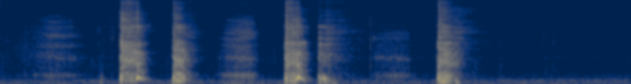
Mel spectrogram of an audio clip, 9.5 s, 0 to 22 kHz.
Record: three_cough_length: 9.5 s
three_cough_amplitude: 6224
three_cough_signal_mean_std_ratio: 0.31
survey_phase: beta (2021-08-13 to 2022-03-07)
age: 18-44
gender: Male
wearing_mask: 'No'
symptom_cough_any: true
symptom_runny_or_blocked_nose: true
symptom_sore_throat: true
symptom_fatigue: true
symptom_headache: true
smoker_status: Never smoked
respiratory_condition_asthma: false
respiratory_condition_other: false
recruitment_source: Test and Trace
submission_delay: 0 days
covid_test_result: Positive
covid_test_method: LFT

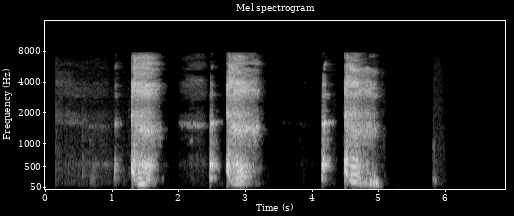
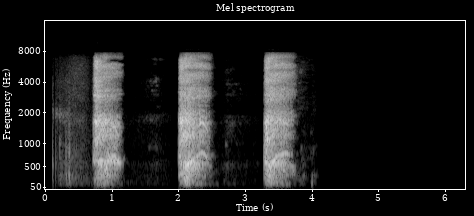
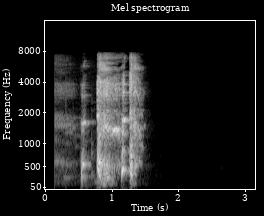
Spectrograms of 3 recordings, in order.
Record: three_cough_length: 6.9 s
three_cough_amplitude: 29828
three_cough_signal_mean_std_ratio: 0.37
exhalation_length: 6.3 s
exhalation_amplitude: 32266
exhalation_signal_mean_std_ratio: 0.35
cough_length: 3.2 s
cough_amplitude: 29491
cough_signal_mean_std_ratio: 0.37
survey_phase: beta (2021-08-13 to 2022-03-07)
age: 18-44
gender: Female
wearing_mask: 'No'
symptom_sore_throat: true
symptom_fatigue: true
symptom_headache: true
symptom_onset: 2 days
smoker_status: Ex-smoker
respiratory_condition_asthma: false
respiratory_condition_other: false
recruitment_source: Test and Trace
submission_delay: 2 days
covid_test_result: Positive
covid_test_method: RT-qPCR
covid_ct_value: 27.6
covid_ct_gene: ORF1ab gene
covid_ct_mean: 28.0
covid_viral_load: 650 copies/ml
covid_viral_load_category: Minimal viral load (< 10K copies/ml)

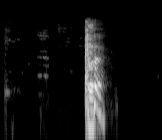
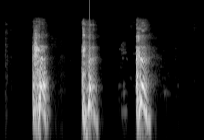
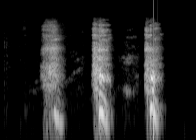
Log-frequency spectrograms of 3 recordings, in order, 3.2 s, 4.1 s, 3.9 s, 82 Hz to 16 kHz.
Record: cough_length: 3.2 s
cough_amplitude: 31504
cough_signal_mean_std_ratio: 0.24
three_cough_length: 4.1 s
three_cough_amplitude: 27545
three_cough_signal_mean_std_ratio: 0.33
exhalation_length: 3.9 s
exhalation_amplitude: 27516
exhalation_signal_mean_std_ratio: 0.3
survey_phase: beta (2021-08-13 to 2022-03-07)
age: 18-44
gender: Female
wearing_mask: 'Yes'
symptom_runny_or_blocked_nose: true
symptom_sore_throat: true
symptom_fatigue: true
symptom_headache: true
symptom_change_to_sense_of_smell_or_taste: true
symptom_loss_of_taste: true
symptom_onset: 2 days
smoker_status: Never smoked
respiratory_condition_asthma: false
respiratory_condition_other: false
recruitment_source: Test and Trace
submission_delay: 2 days
covid_test_result: Positive
covid_test_method: RT-qPCR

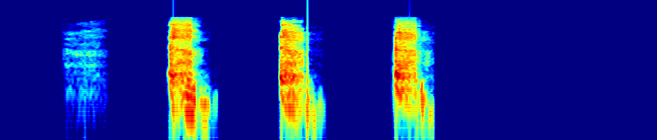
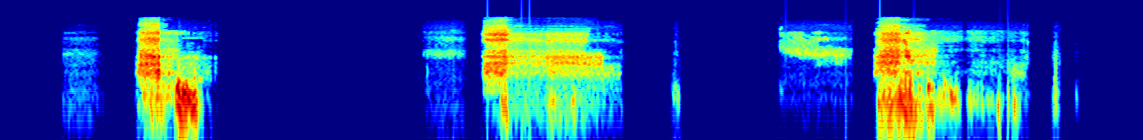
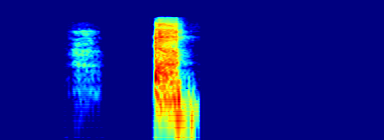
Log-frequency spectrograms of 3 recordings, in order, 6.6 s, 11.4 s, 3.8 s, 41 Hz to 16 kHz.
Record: three_cough_length: 6.6 s
three_cough_amplitude: 32768
three_cough_signal_mean_std_ratio: 0.26
exhalation_length: 11.4 s
exhalation_amplitude: 30122
exhalation_signal_mean_std_ratio: 0.3
cough_length: 3.8 s
cough_amplitude: 28876
cough_signal_mean_std_ratio: 0.21
survey_phase: beta (2021-08-13 to 2022-03-07)
age: 18-44
gender: Female
wearing_mask: 'No'
symptom_cough_any: true
symptom_runny_or_blocked_nose: true
symptom_fatigue: true
symptom_onset: 12 days
smoker_status: Ex-smoker
respiratory_condition_asthma: false
respiratory_condition_other: false
recruitment_source: REACT
submission_delay: 2 days
covid_test_result: Negative
covid_test_method: RT-qPCR
covid_ct_value: 38.0
covid_ct_gene: N gene
influenza_a_test_result: Negative
influenza_b_test_result: Negative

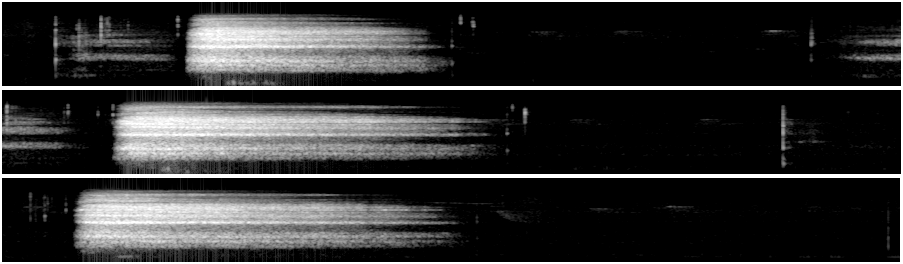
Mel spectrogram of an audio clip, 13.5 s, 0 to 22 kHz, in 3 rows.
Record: exhalation_length: 13.5 s
exhalation_amplitude: 12077
exhalation_signal_mean_std_ratio: 0.4
survey_phase: alpha (2021-03-01 to 2021-08-12)
age: 18-44
gender: Female
wearing_mask: 'No'
symptom_cough_any: true
symptom_fatigue: true
symptom_headache: true
smoker_status: Never smoked
respiratory_condition_asthma: false
respiratory_condition_other: false
recruitment_source: Test and Trace
submission_delay: 2 days
covid_test_result: Positive
covid_test_method: RT-qPCR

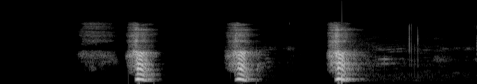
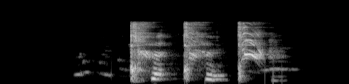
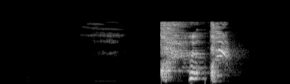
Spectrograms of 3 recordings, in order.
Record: exhalation_length: 4.8 s
exhalation_amplitude: 27560
exhalation_signal_mean_std_ratio: 0.27
three_cough_length: 3.5 s
three_cough_amplitude: 31115
three_cough_signal_mean_std_ratio: 0.43
cough_length: 2.9 s
cough_amplitude: 29930
cough_signal_mean_std_ratio: 0.36
survey_phase: beta (2021-08-13 to 2022-03-07)
age: 45-64
gender: Female
wearing_mask: 'No'
symptom_cough_any: true
symptom_runny_or_blocked_nose: true
symptom_sore_throat: true
symptom_fatigue: true
symptom_headache: true
symptom_other: true
symptom_onset: 4 days
smoker_status: Never smoked
respiratory_condition_asthma: false
respiratory_condition_other: false
recruitment_source: Test and Trace
submission_delay: 2 days
covid_test_result: Positive
covid_test_method: RT-qPCR
covid_ct_value: 28.0
covid_ct_gene: N gene
covid_ct_mean: 28.1
covid_viral_load: 600 copies/ml
covid_viral_load_category: Minimal viral load (< 10K copies/ml)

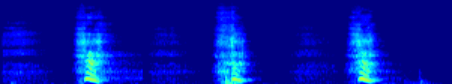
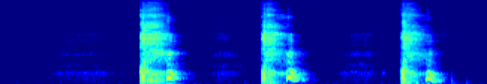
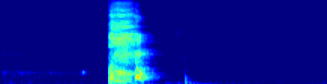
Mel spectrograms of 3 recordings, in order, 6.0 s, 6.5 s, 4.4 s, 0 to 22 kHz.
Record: exhalation_length: 6.0 s
exhalation_amplitude: 2694
exhalation_signal_mean_std_ratio: 0.32
three_cough_length: 6.5 s
three_cough_amplitude: 8209
three_cough_signal_mean_std_ratio: 0.36
cough_length: 4.4 s
cough_amplitude: 7415
cough_signal_mean_std_ratio: 0.26
survey_phase: beta (2021-08-13 to 2022-03-07)
age: 45-64
gender: Female
wearing_mask: 'No'
symptom_none: true
smoker_status: Ex-smoker
respiratory_condition_asthma: false
respiratory_condition_other: false
recruitment_source: REACT
submission_delay: 0 days
covid_test_method: RT-qPCR
influenza_a_test_result: Unknown/Void
influenza_b_test_result: Unknown/Void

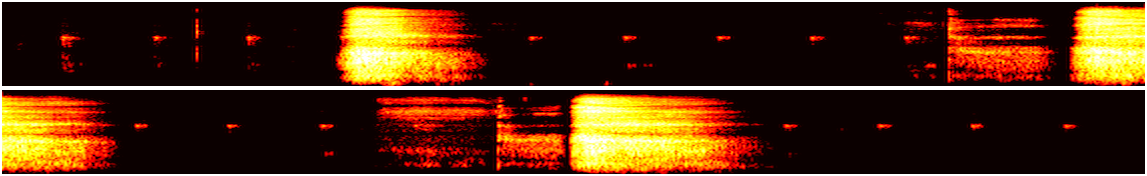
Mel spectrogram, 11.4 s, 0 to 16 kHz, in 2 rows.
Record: exhalation_length: 11.4 s
exhalation_amplitude: 18613
exhalation_signal_mean_std_ratio: 0.28
survey_phase: beta (2021-08-13 to 2022-03-07)
age: 18-44
gender: Female
wearing_mask: 'No'
symptom_none: true
smoker_status: Never smoked
respiratory_condition_asthma: false
respiratory_condition_other: false
recruitment_source: REACT
submission_delay: 4 days
covid_test_result: Negative
covid_test_method: RT-qPCR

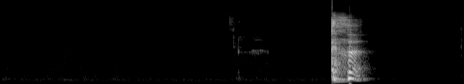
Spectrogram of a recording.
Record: cough_length: 4.6 s
cough_amplitude: 32767
cough_signal_mean_std_ratio: 0.17
survey_phase: beta (2021-08-13 to 2022-03-07)
age: 65+
gender: Female
wearing_mask: 'No'
symptom_abdominal_pain: true
symptom_fatigue: true
symptom_onset: 12 days
smoker_status: Never smoked
respiratory_condition_asthma: false
respiratory_condition_other: false
recruitment_source: REACT
submission_delay: 1 day
covid_test_result: Negative
covid_test_method: RT-qPCR
influenza_a_test_result: Negative
influenza_b_test_result: Negative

